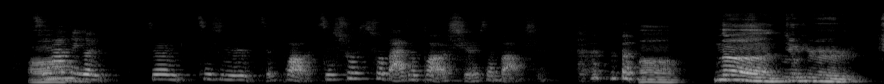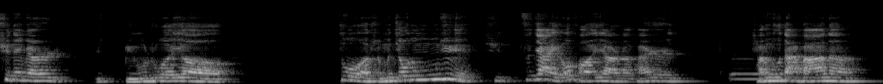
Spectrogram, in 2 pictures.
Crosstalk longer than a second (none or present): none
